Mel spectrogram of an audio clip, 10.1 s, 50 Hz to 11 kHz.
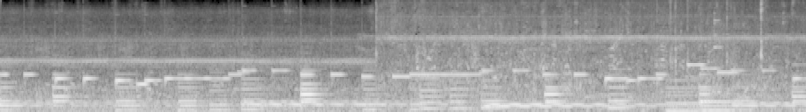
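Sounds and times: light melodic background music: 0:00.0 - 0:10.0.

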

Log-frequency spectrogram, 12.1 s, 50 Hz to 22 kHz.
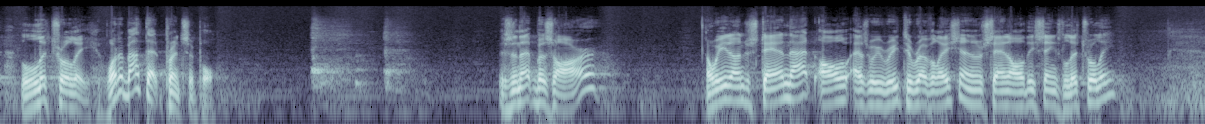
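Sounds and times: person coughing: 0:03.1 - 0:04.2.

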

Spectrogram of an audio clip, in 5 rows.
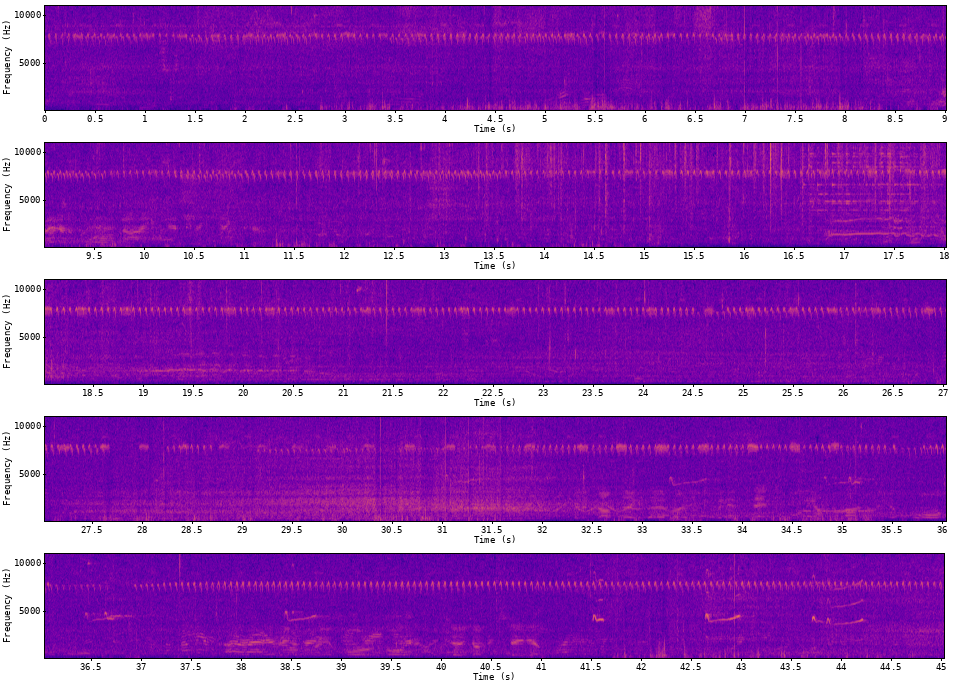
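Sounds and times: high insect trill: 0:00.0 - 0:45.0
people talking: 0:05.1 - 0:06.0, 0:08.6 - 0:13.1, 0:32.2 - 0:41.6
horse trotting on sand: 0:10.3 - 0:19.0
horse whinnying: 0:16.7 - 0:21.1.

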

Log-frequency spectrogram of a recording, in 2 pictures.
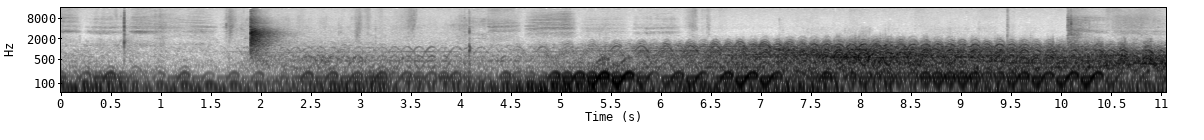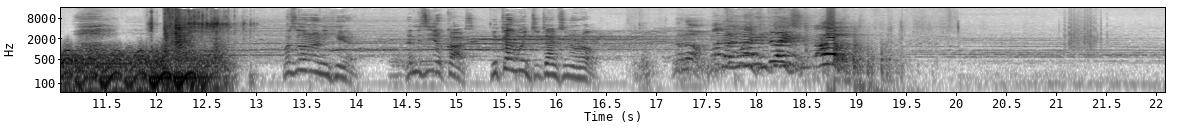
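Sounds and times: low rumbling film score drone: 0:00.0 - 0:17.6
high sustained tones: 0:02.2 - 0:18.5.

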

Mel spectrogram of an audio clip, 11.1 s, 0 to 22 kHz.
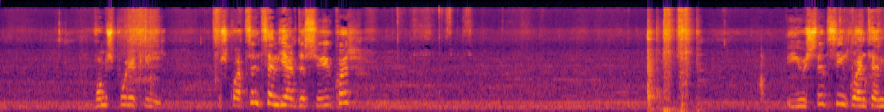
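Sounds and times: kitchenware knocking and clattering: 0:08.1 - 0:08.9.

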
